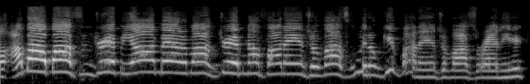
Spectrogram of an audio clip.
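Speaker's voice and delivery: hyped-up sales voice. Retold or imitated. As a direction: hype them into buying drip. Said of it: "and it's all".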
